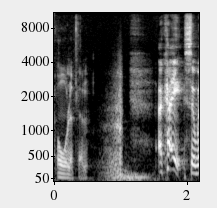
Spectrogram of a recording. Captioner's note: whooshing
